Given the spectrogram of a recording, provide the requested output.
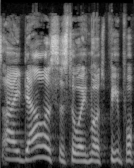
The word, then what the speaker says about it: Idaliz: back to my high school spanish and saying and i was saying well actually it's idalus is the way most people pronounce it either way it's a beautiful name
